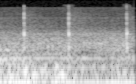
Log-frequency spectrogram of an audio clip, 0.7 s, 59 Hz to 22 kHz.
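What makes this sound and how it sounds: Three light taps on the glossy back panel of an Itel S23+ smartphone, which looks like metal but turns out to be plastic. Each tap is a short, dull click with a brief bright tick on top that dies away quickly.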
